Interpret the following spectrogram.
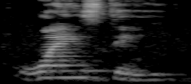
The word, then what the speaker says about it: Wednesday: day or simply say wordness d the standard pronunciation for the word Wednesday is Wednesday and not white next day so the best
